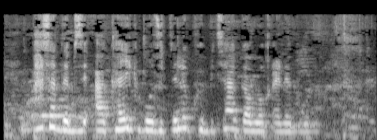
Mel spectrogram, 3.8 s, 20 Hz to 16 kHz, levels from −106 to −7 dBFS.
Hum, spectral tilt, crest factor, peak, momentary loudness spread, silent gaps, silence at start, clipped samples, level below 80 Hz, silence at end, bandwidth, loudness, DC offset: none; -3.5 dB/octave; 18 dB; -2 dBFS; 20 LU; none; 0.05 s; under 0.1%; -50 dBFS; 0.05 s; 12 kHz; -19 LUFS; under 0.1%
